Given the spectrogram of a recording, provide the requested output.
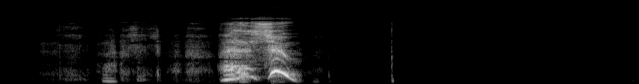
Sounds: Sneeze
